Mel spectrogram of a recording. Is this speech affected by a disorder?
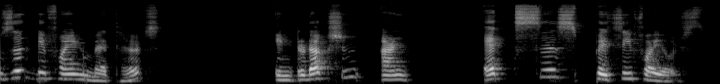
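No.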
